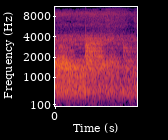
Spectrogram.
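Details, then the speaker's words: Handheld acoustic Doppler over a free flap perforator artery during postoperative flap monitoring: steady whooshing hum with pulsatile arterial beats, and constant nearby venous flow audible in the background between beats. "in this video you can hear the pulsatile sound of the artery but if you listen in the background between the pulsatile Beats of the artery you can also hear the constant sound of nearby vein blood flow"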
